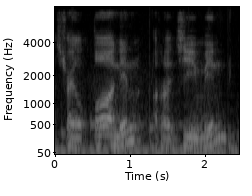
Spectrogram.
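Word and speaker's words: شيطان رجيم: Yang keempat ada syaitanin rajimin, cara bacanya adalah syaitanir rajim.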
